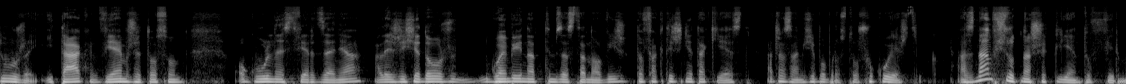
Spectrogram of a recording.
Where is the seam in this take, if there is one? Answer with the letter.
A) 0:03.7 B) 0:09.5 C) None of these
B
